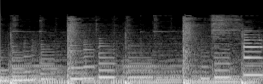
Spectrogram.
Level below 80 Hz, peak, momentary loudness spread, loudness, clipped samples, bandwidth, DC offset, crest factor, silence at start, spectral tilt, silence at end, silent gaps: -20 dBFS; 0 dBFS; 4 LU; -15 LUFS; under 0.1%; 11 kHz; under 0.1%; 12 dB; 0 s; -6.5 dB/octave; 0 s; none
